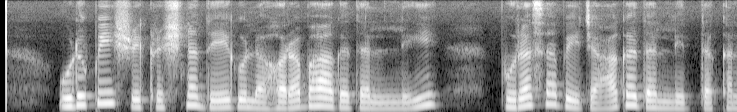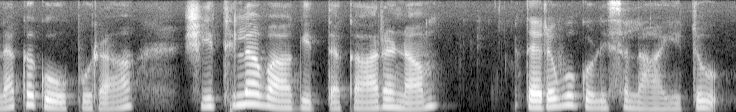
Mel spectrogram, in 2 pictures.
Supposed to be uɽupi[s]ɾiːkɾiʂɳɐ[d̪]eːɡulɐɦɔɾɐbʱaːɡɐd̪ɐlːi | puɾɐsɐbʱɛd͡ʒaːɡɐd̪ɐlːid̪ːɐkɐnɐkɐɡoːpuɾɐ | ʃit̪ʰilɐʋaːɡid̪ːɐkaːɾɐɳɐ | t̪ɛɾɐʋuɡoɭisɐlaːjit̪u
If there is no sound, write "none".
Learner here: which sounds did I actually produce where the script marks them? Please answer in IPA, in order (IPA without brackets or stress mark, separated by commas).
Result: ʃ, d̪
